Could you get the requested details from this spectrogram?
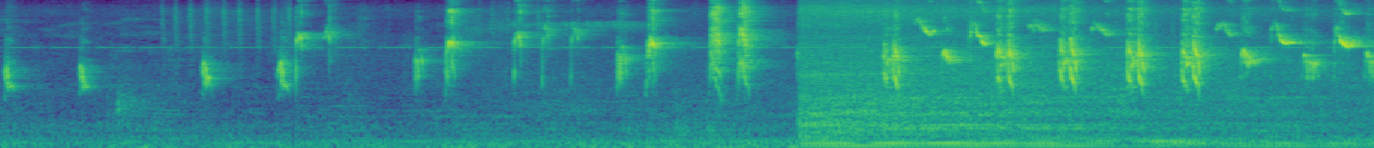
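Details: Long-tailed shrike (cendet) song with varied phrases: high clipped chirps and buzzy notes in irregular quick bursts, a thin sustained tone early on, then the background turns noisier partway through as the sharp chirps continue.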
